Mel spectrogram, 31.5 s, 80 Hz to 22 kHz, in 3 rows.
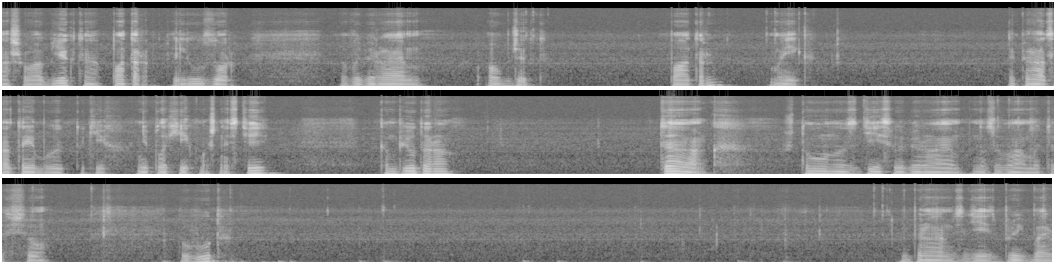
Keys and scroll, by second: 25.0 alt+shift+w, 25.0 alt+shift+o, 29.3 Delete.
